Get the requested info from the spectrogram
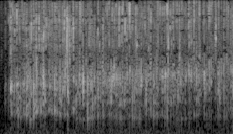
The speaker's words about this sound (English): I can see that glass. I can see the condensation on the outside of the glass as you pour it in. We can hear that plink, plink, fizz.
